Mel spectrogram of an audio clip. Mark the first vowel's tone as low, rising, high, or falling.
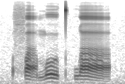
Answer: low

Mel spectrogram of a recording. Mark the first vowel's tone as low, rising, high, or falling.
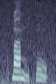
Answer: high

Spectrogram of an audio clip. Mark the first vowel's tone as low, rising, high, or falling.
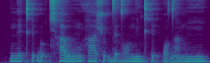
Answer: high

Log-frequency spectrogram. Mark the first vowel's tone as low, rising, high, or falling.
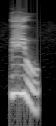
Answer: falling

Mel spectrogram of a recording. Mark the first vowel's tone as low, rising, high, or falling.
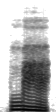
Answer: low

